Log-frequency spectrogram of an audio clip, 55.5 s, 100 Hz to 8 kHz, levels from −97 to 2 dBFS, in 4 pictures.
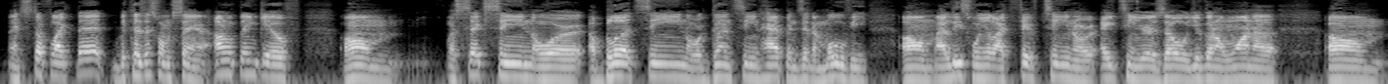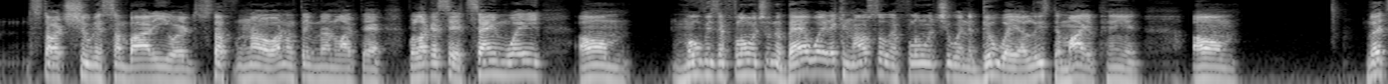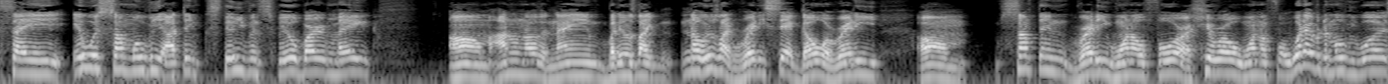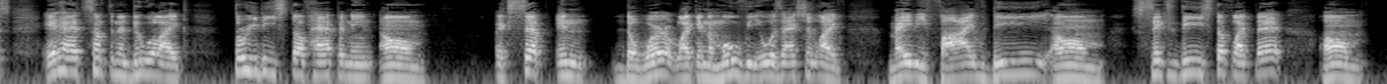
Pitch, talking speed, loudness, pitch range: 140 Hz, 170 wpm, -19 LUFS, 120-165 Hz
